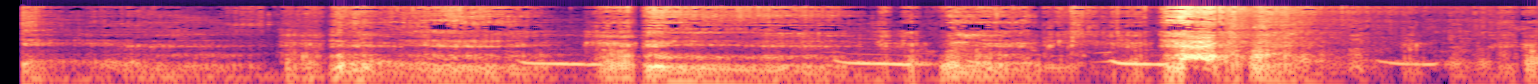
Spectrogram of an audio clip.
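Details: A tiger roaring while protecting its ball against a lion; long, deep, rumbling roars and growls overlapping almost throughout, with a few lower moaning tones and a harsher, louder burst midway.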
